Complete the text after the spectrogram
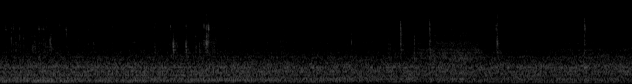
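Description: Plastic parts click softly as a hand moves a toy figure's arm.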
